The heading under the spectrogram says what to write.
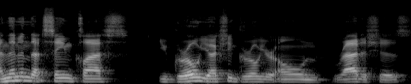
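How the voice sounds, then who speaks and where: An unremarkable speaking voice from a man with a Canadian accent, medium in pitch, with ordinary pitch variation. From Southern Ontario, Canada. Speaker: university student. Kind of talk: interview.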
